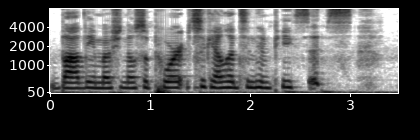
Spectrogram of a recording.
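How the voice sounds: Fairly even intonation runs through a natural reading voice.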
